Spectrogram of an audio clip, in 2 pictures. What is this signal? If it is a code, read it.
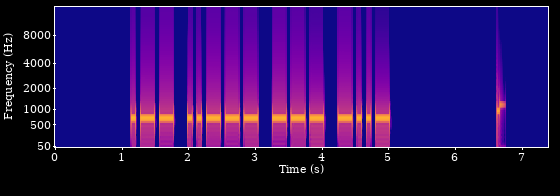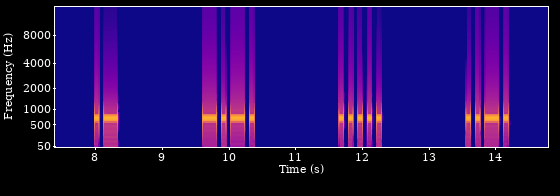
Morse code, heard as a keyed tone, about 17 wpm, spaced as for 9 wpm, 700 Hz. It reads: W2OX AC5F
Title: USA Call Signs - 4 Characters - 6x Character Spacing - 17wpm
